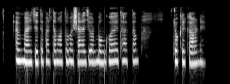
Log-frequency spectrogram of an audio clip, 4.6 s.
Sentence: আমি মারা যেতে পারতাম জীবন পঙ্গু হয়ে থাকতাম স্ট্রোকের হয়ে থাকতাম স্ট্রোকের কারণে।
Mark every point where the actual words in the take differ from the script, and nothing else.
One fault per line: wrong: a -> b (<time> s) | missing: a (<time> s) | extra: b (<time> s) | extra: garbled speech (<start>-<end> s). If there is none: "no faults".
extra: অথবা সারা (1.2 s)
missing: হয়ে থাকতাম স্ট্রোকের (3.7 s)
